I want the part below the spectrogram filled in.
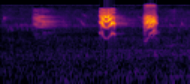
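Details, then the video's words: Female double-collared seedeater calling, a call used to excite and stir up males for seedeater tournaments: one faint note, then two loud, short, high chirps about half a second apart over a steady background hiss. "Melhor Piado de fêmea de Papa capim para Esquentar e foguear Papa capim"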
